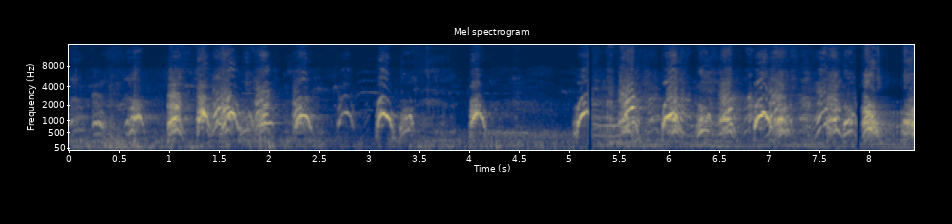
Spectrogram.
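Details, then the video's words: Yorkshire Terrier barking in irregular bursts: quick clusters of sharp, high yaps, a few spaced single barks with short quiet gaps, then another fast flurry. "yorkshire terrier Dog Barking Sound Effects [ Yorkie ]"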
